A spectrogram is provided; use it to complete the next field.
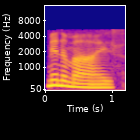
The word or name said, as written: minimize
